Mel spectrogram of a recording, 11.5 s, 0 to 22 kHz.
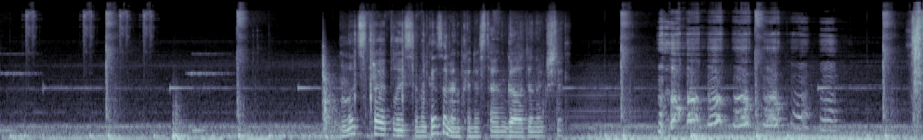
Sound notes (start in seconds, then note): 8.2 laughing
